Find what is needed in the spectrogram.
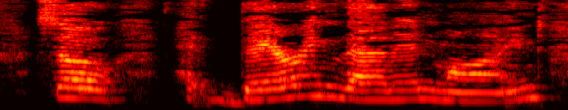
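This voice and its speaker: A woman's fairly high voice at a very slow pace, with noticeable background noise. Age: 60s. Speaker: direct sales consultant. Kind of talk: livestream talk. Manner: halting, many fillers.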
